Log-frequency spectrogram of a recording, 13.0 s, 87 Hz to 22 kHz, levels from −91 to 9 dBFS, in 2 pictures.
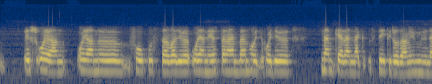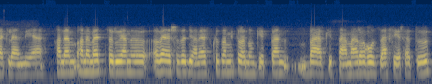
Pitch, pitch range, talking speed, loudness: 195 Hz, 185-205 Hz, 135 wpm, -17 LUFS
